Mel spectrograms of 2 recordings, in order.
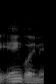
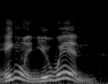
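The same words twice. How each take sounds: First: Said in the usual way. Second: Loud, high winner announcement; excited host. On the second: Retold or imitated. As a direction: call out England like a prize winner. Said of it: "I come over and I say".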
